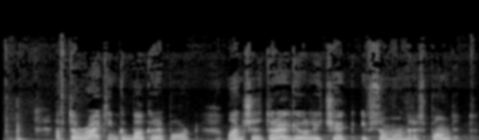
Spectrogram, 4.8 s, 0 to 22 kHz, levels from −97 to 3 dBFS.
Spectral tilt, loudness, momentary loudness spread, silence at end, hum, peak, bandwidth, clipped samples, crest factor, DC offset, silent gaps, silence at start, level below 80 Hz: -5 dB/octave; -29 LUFS; 15 LU; 0.2 s; none; -14 dBFS; 16.5 kHz; under 0.1%; 16 dB; under 0.1%; none; 0.15 s; -56 dBFS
